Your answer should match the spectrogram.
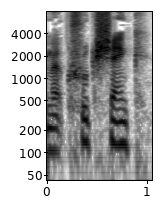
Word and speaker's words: Cruikshank: Cruikshank. – Cruikshank.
